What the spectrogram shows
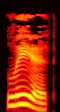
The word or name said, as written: liat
